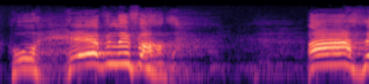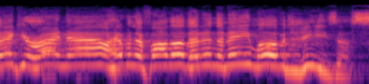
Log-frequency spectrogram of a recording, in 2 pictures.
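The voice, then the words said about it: Exaggerated, drawn-out prayer voice. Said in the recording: “you don't have to change your voice when you pray ... where do those extra syllables come from?”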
